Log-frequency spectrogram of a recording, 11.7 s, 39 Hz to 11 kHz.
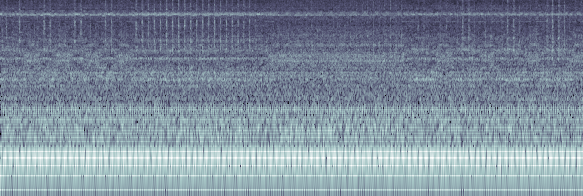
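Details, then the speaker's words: Small air compressor for a laser engraver, cycling on during engraving: steady even motor drone with a fine rapid pulse, no knocks or squeals; normal compressor running. "a wonderful little air compressor will keep kicking in that their first drop thankfully is not as noisy as average 50 meter air compressor can tend to come from a dental surgery"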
